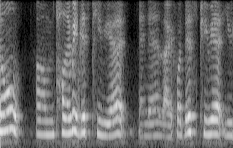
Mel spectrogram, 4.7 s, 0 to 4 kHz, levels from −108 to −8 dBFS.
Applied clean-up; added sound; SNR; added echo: neural separator model SepFormer DNS4.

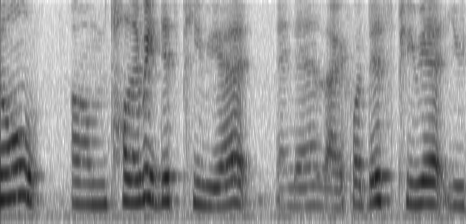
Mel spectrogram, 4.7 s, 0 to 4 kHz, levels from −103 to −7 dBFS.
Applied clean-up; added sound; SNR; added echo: none; none; none; none.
